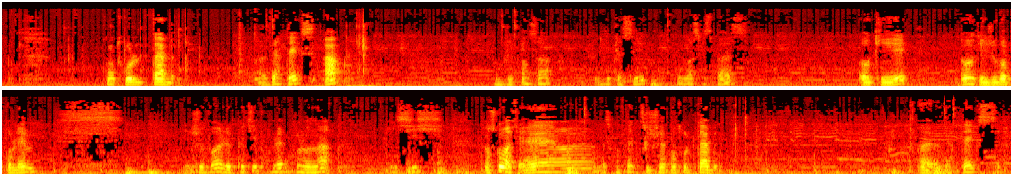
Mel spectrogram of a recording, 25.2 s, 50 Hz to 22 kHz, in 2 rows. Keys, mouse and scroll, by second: 2.1 ctrl+Tab, 4.5 a, 6.3-8.2 right drag, 8.4-18.5 drag, 21.8 ctrl+Tab.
